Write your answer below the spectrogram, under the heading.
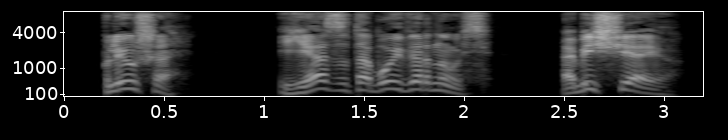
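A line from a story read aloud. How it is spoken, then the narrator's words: Hopeless shout. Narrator (Russian): Без особой надежды на то, что кошка услышит и поймет, крикнул он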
